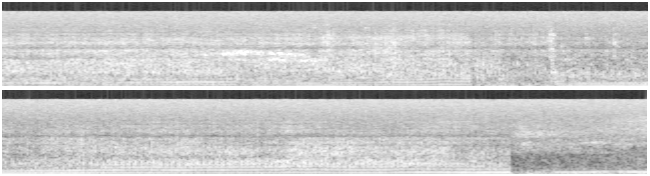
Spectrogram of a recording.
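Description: Rally car engine under hard acceleration on a dirt stage. The pitch drops at a gear change about two seconds in, then climbs steadily, and the sound cuts off abruptly near the end.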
